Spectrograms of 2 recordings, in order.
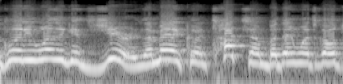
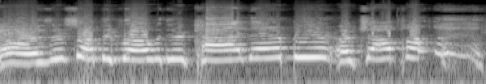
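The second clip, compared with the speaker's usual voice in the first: higher, slow mock-innocent question; sarcastic Beerus; 8 semitones higher, slower than usual. Beerus needling Champa, high and slow with sarcasm. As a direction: ask with a teasing, fake-concerned lilt. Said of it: "sounds like he was kind of being sarcastic".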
